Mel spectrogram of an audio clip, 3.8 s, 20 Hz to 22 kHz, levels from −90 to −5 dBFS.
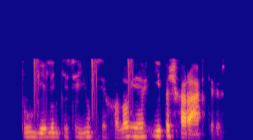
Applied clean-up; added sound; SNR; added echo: none; Crushing; 19 dB; none.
